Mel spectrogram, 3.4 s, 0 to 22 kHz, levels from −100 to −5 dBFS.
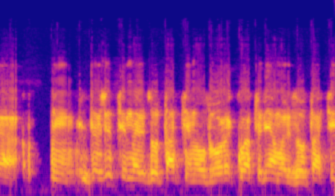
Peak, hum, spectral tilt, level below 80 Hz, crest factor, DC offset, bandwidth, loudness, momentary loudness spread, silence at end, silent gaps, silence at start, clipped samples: -2 dBFS; none; -2.5 dB/octave; -70 dBFS; 14 dB; under 0.1%; 7.6 kHz; -14 LUFS; 3 LU; 0 s; none; 0 s; under 0.1%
